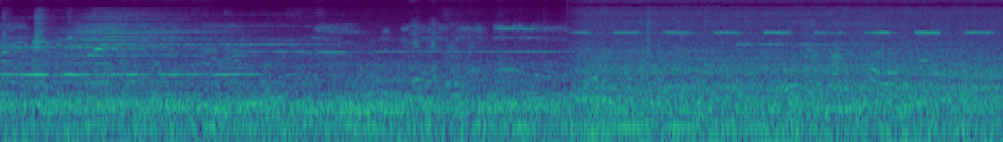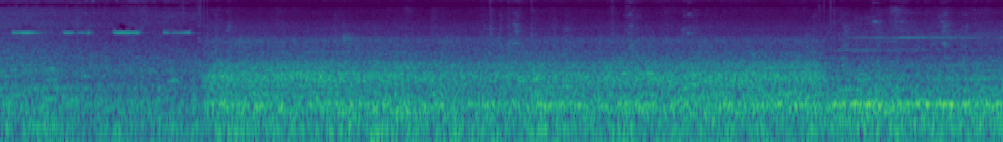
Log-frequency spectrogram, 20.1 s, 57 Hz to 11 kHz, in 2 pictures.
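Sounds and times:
electric train rumble and hum: 0.0s - 20.0s
high electronic beep: 5.7s - 12.1s.

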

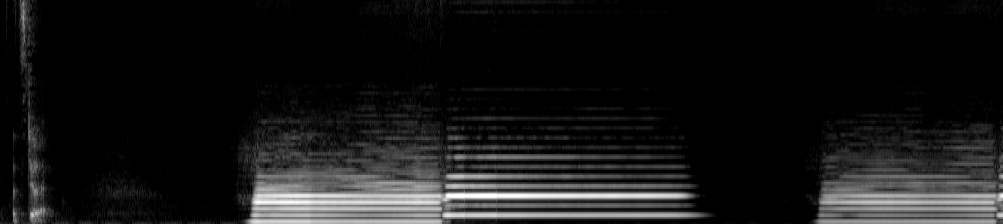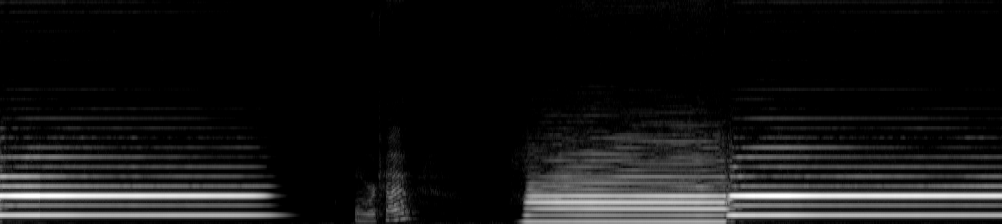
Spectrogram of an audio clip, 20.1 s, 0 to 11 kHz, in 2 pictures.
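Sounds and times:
clarinet playing held notes: 2.4s - 7.2s, 8.1s - 13.0s, 15.2s - 20.0s.

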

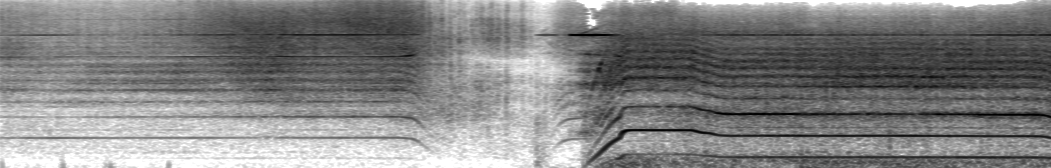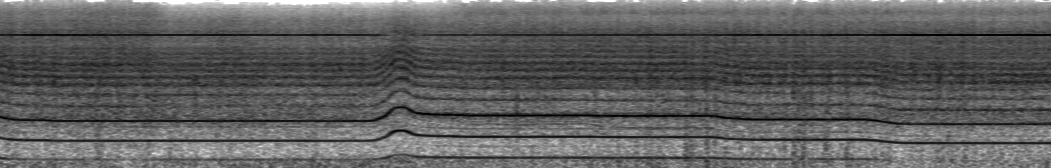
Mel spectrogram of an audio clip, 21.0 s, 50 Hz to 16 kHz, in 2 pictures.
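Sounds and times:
ducted propeller motor whining: 0.0s - 21.0s.

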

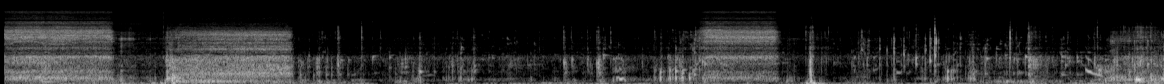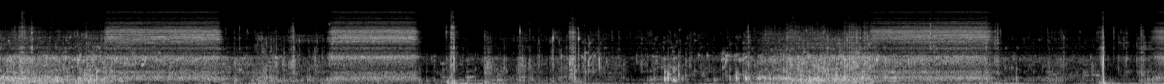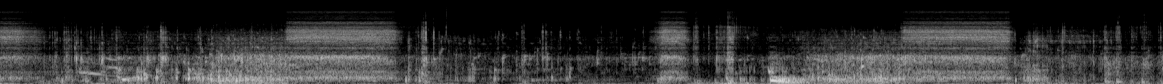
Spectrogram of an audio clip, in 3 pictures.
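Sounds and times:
regulator hissing inhalations: 0.1s - 3.0s, 7.0s - 7.9s, 12.7s - 14.0s, 14.9s - 15.9s, 20.4s - 21.7s, 23.2s - 23.8s, 26.1s - 27.4s, 29.8s - 30.3s, 32.3s - 33.5s
bubbling exhalations: 23.2s - 28.9s, 29.8s - 34.3s.

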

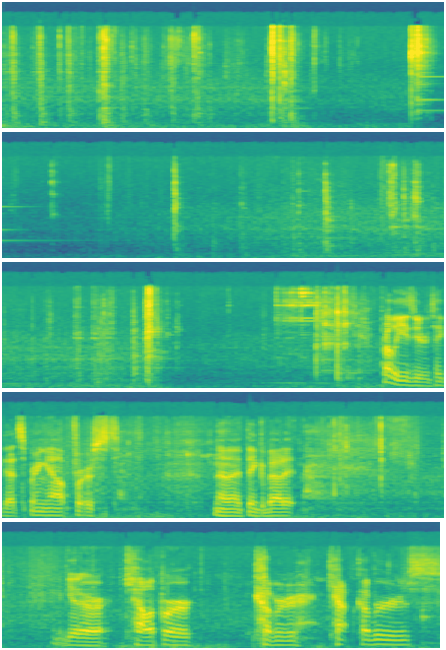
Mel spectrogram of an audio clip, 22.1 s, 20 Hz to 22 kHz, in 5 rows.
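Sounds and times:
loud metallic clank: 4.1s - 5.0s
metal tools clanking on caliper: 11.5s - 12.6s.

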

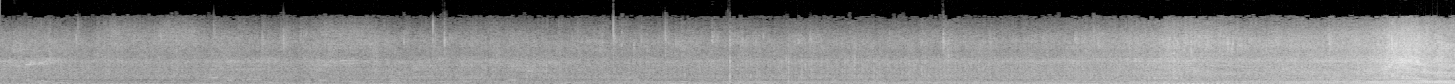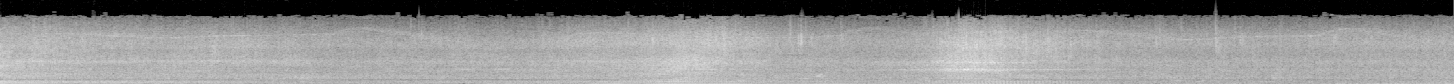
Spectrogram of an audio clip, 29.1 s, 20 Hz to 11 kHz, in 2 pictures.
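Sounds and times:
tyre hiss on wet road: 0.0s - 5.5s
rain on wet street: 0.0s - 29.0s
motor scooters passing: 7.2s - 29.0s.

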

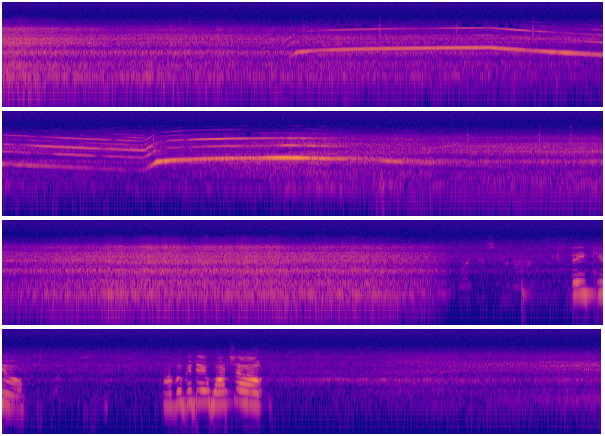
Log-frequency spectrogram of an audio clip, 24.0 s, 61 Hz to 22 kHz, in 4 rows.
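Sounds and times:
ambulance siren wailing: 2.2s - 11.7s.

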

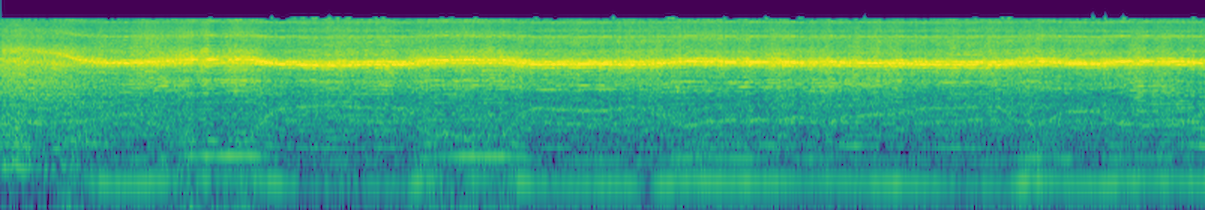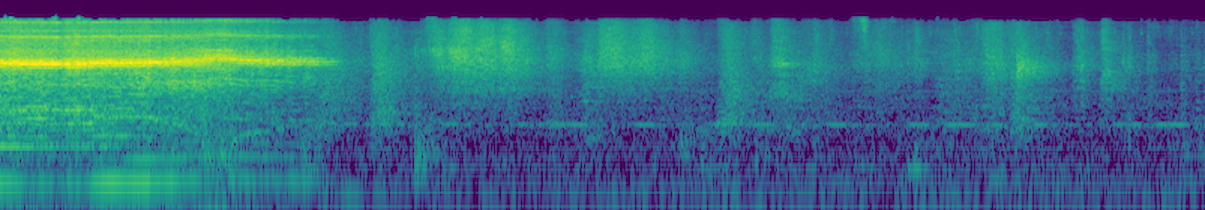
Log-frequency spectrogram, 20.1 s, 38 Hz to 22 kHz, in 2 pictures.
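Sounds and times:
electric power sander whining: 0.0s - 12.8s.

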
